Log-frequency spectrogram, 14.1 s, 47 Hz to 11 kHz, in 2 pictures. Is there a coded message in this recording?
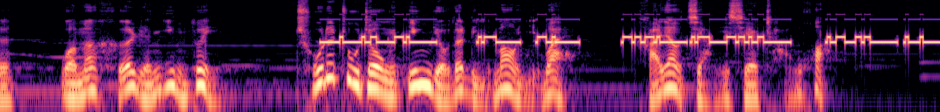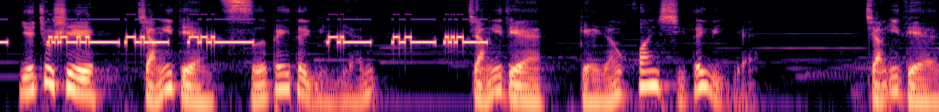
Yes: TTY/TDD text telephone tones (45.45 baud Baudot) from 2.4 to 10.7 s, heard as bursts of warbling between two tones, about 400 Hz shift, 1600 Hz centre. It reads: WHEN HE WALKS, HIS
